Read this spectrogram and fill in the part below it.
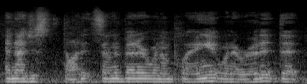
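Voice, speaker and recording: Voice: medium pitch, level tone, fast talker, far from the mic. A songwriter in a band chatting casually, laughing as they speak and using fillers. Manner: laughs while talking, fillers like "like". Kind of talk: casual interview chat. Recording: off-mic voice with clear background hiss.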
